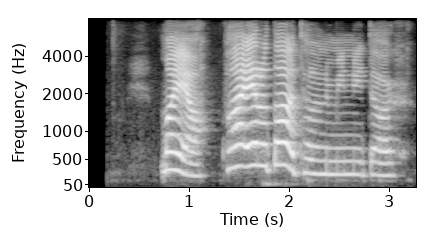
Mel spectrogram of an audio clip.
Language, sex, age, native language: Icelandic, male, 11, Icelandic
